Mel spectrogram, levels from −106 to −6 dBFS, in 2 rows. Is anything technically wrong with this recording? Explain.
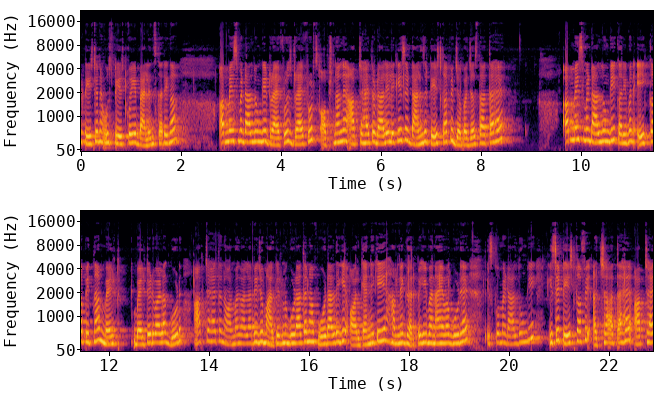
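Yes. One channel drops out twice, from 13.79 to 14.88 s and from 19.54 to 20.45 s. The level falls abruptly by about 6 dB and recovers, likely because one stereo channel went silent, halving what both channels shared once the two are summed to mono.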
